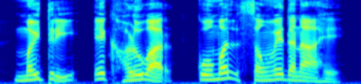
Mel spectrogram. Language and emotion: Marathi, neutral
